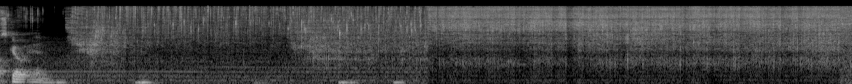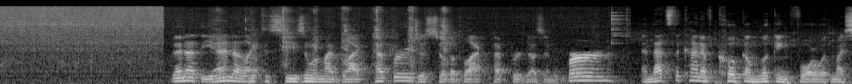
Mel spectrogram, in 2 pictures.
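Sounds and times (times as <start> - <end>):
scallops sizzling in a skillet: 0.7 - 10.2.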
